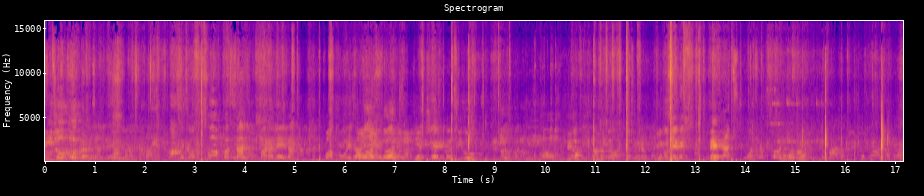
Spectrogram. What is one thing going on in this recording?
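Men shout and call out to each other across an open pitch.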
